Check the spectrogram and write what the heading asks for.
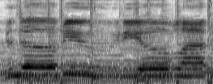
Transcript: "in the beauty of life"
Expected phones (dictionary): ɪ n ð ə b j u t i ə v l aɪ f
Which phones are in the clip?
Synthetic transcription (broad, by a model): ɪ n ð ə b j u t i ə v l aɪ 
